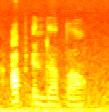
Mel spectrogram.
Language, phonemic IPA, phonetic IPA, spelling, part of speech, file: German, /ˈapˌɛndəʁˌbaːʁ/, [ˈʔapˌɛndɐˌbaːɐ̯], abänderbar, adjective, De-abänderbar.ogg
- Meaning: alterable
